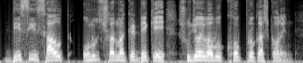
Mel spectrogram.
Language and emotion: Bengali, neutral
